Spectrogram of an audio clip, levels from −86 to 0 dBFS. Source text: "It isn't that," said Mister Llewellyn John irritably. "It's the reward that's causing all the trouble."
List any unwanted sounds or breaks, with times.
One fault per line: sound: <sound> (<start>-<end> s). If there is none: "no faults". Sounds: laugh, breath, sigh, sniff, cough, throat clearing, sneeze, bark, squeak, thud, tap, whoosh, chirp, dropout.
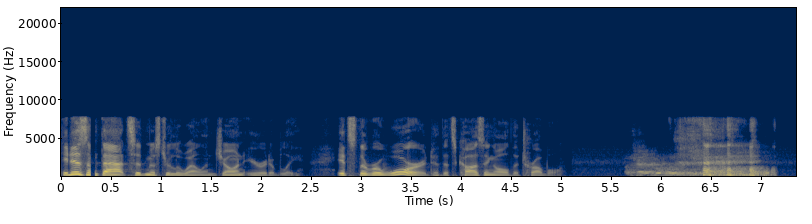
sound: dropout (0.3-0.3 s)
sound: laugh (5.6-7.2 s)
